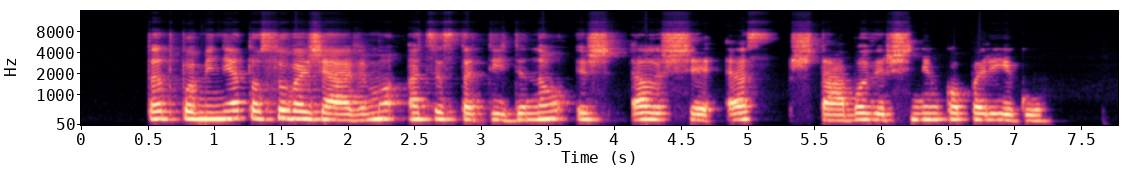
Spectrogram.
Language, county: Lithuanian, Telšiai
